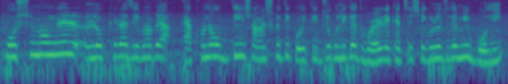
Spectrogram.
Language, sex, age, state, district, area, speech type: Bengali, female, 18-30, West Bengal, Kolkata, urban, spontaneous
